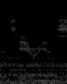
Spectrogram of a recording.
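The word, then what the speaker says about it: deleterious: How how would you say delatorus as a br or delit deliterus or delarus? Del. Oh, you know what? Delatorus. How would you say it, Google? Delterious.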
